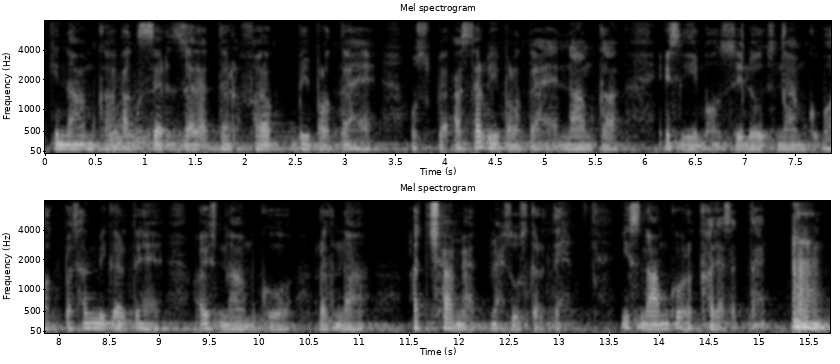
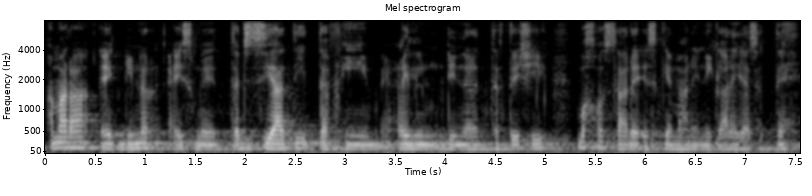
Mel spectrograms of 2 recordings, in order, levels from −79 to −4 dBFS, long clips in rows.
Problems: background sounds at intervals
